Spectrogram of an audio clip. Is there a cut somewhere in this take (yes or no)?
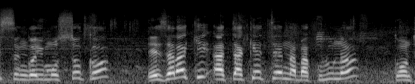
no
